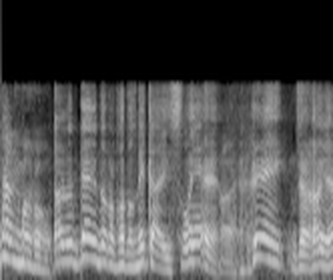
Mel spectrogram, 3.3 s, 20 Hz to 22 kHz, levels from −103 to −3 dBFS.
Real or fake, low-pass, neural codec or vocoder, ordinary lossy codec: fake; 7.2 kHz; codec, 16 kHz, 1 kbps, FunCodec, trained on Chinese and English, 50 frames a second; none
